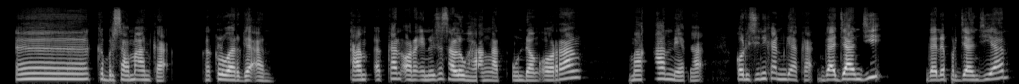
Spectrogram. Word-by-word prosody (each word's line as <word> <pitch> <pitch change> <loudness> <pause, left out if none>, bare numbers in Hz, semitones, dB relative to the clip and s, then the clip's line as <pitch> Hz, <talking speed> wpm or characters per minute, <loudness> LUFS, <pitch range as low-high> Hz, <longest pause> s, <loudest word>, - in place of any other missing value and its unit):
Eee, 255 0 +2
kebersamaan, 215 -2 -1
Kak. 180 -3 -4 0.3
Kekeluargaan. 200 -6 +1 0.7
Kan, 220 +1 +3
eee, 215 0 -8
kan 265 +2 +1
orang 220 -4 +1
Indonesia 220 +4 -4
selalu 215 -3 +4
hangat, 185 -1 -1
undang 195 -2 -1
orang 270 +11 +4 0.5
makan 260 +3 0
ya, 195 -2 -3
Kak. 185 +1 -4 0.3
Kalau 230 0 +2
di - - -7
sini 250 +2 -3
kan 270 -4 -2
nggak, 220 -3 -3
Kak. - - -35
Nggak 220 -1 +2
janji, 250 +8 +4 0.5
nggak 205 - +3
ada - - -17
perjanjian. 220 +7 0
220 Hz, 160 wpm, -21 LUFS, 205-250 Hz, 0.7 s, selalu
